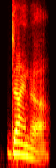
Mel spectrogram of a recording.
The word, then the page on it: diner: Indian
